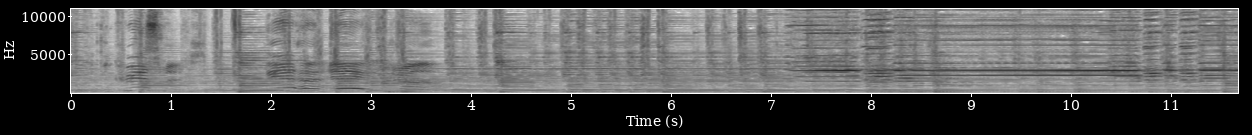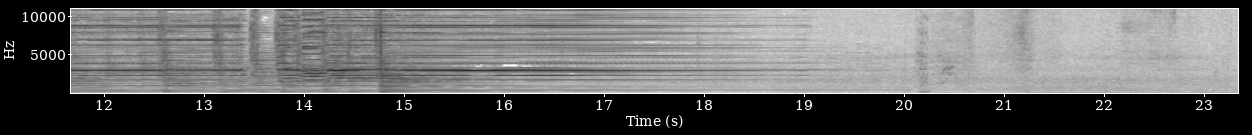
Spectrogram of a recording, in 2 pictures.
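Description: Harmonica on a neck rack and a strummed acoustic guitar playing the closing bars of a song, with bending harmonica notes in the first few seconds. The final chord rings and fades out about 15 seconds in, leaving quiet background.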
